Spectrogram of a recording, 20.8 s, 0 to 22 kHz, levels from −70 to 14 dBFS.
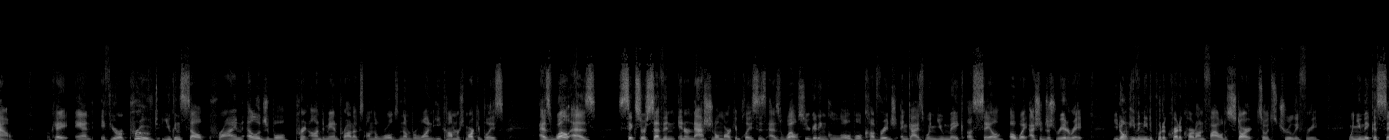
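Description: No technical faults can be heard anywhere in the clip, so there are none to describe in time order.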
